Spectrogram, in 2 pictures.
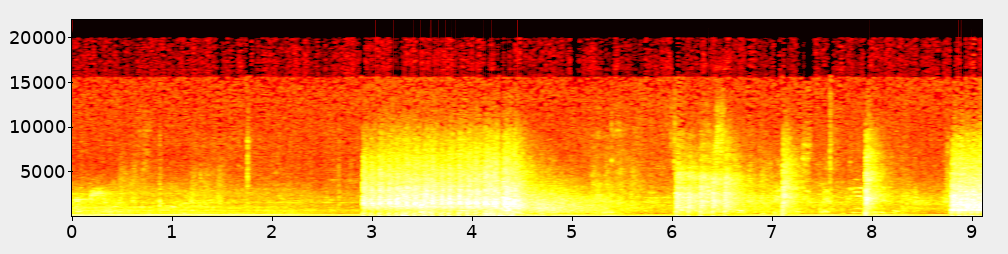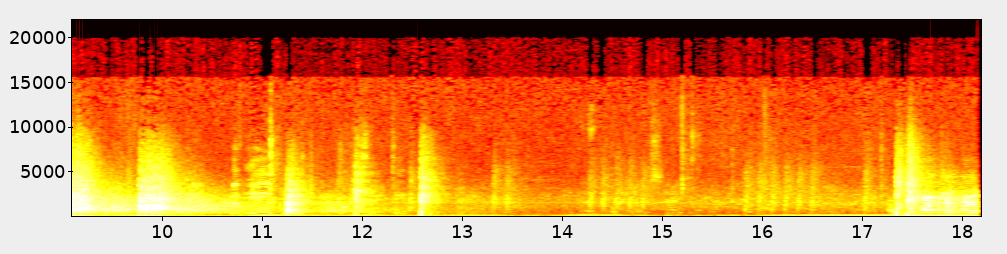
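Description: Artillery booms and gunfire ring out at a military reenactment, several heavy blasts and sharp reports scattered over an engine rumble, with a commentator speaking throughout.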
